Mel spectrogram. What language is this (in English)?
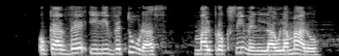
Esperanto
